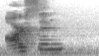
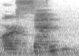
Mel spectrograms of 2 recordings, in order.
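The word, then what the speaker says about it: Arsène: because they call him Arsene instead of Arsene, because that's the proper French pronunciation, Yeah.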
